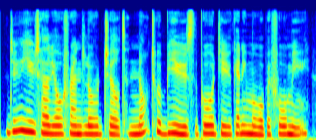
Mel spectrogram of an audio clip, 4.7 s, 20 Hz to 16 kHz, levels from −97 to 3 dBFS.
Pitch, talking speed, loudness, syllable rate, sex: 215 Hz, 215 wpm, -14 LUFS, 5.1 syllables/s, female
